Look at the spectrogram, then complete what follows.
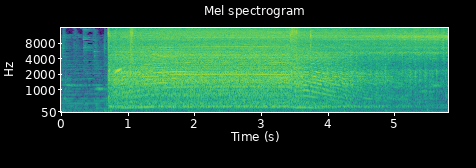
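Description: Electric Aero mixer grinder switched on about a second in, its motor running loud and steady while grinding a thick wet masala paste in the steel jar. Near the end its pitch and level fall as it winds down.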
